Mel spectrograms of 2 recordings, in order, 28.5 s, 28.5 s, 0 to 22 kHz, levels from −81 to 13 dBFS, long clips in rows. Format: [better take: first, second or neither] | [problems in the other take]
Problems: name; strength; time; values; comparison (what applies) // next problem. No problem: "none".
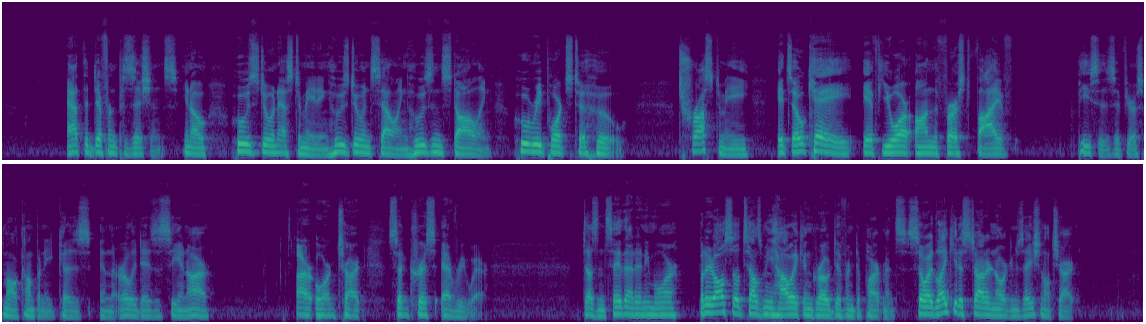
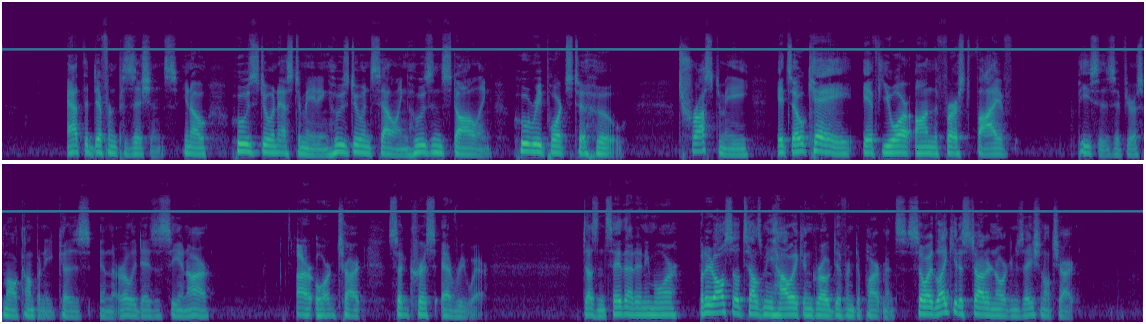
first | high-pitched whine; loud; throughout; 7.5 kHz, 8 dB below the speech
